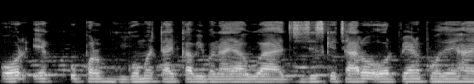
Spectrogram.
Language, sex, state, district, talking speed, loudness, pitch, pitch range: Hindi, male, Jharkhand, Palamu, 200 wpm, -16 LUFS, 130 Hz, 125-135 Hz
